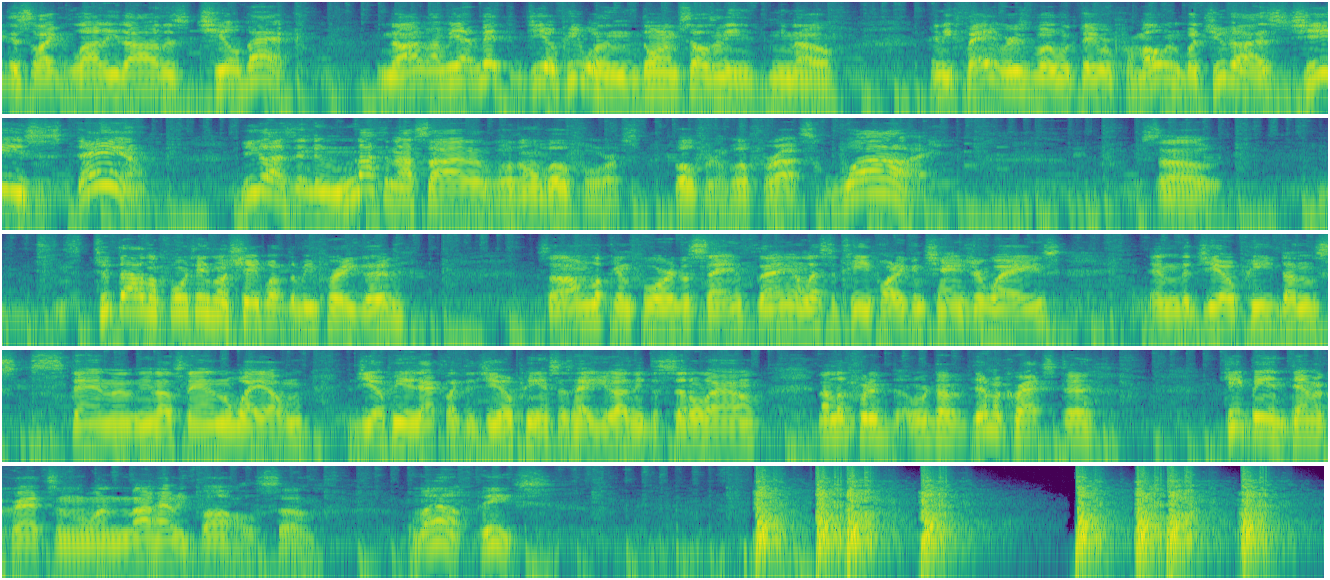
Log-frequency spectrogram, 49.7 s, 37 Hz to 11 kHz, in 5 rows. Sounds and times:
Hip hop music: 0.0 - 46.9.

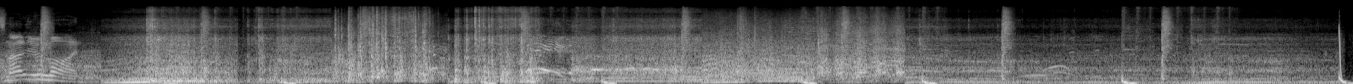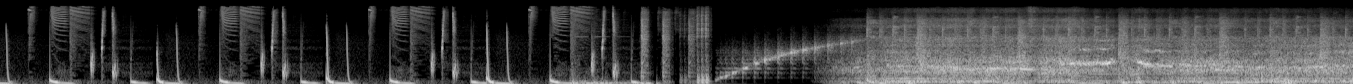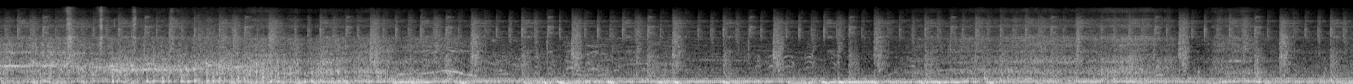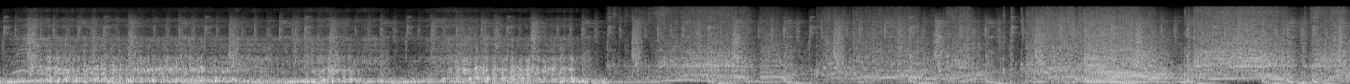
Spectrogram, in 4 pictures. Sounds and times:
Car: 0.0 - 13.6, 21.8 - 54.0
Music: 1.7 - 54.0.

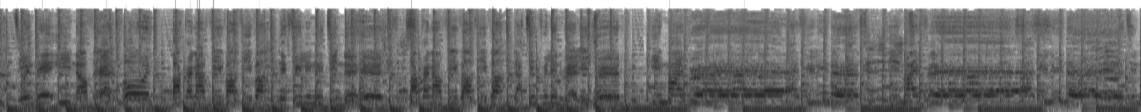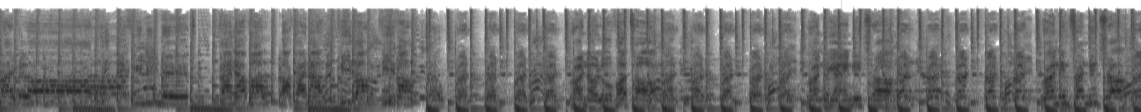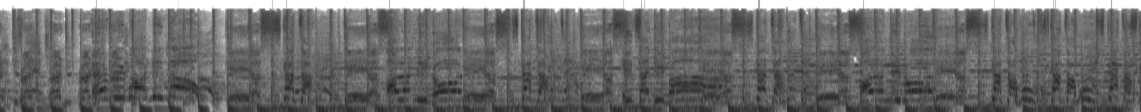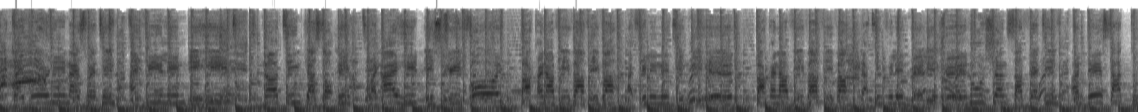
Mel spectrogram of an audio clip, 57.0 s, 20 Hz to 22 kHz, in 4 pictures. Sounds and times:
Music of Africa: 0.0 - 57.0.

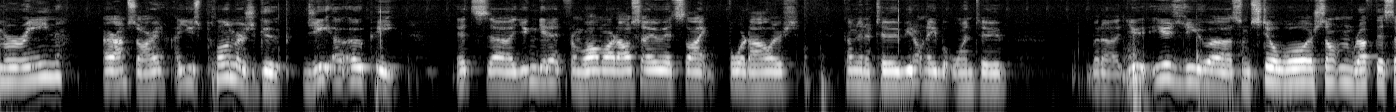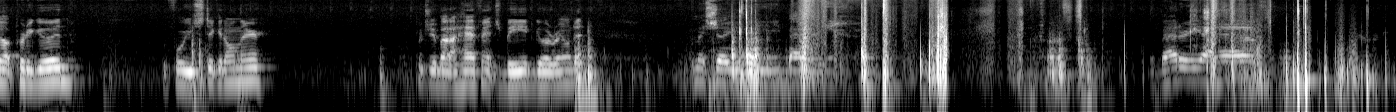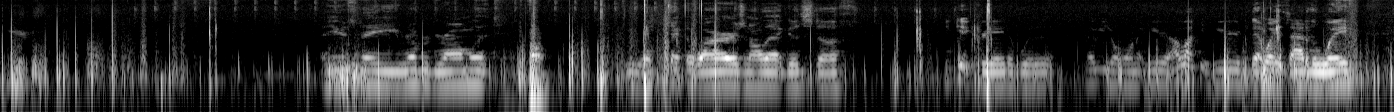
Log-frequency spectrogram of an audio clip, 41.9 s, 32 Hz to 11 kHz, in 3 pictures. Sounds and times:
Speech: 0.0 - 4.0, 4.6 - 10.1, 10.9 - 14.8, 15.6 - 16.7, 18.1 - 19.9, 20.9 - 22.5, 25.5 - 26.8, 31.1 - 32.9, 34.2 - 36.4, 37.4 - 41.5.

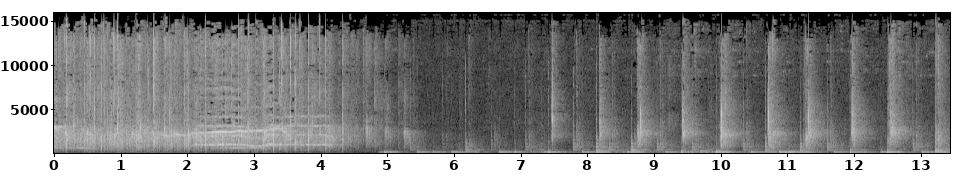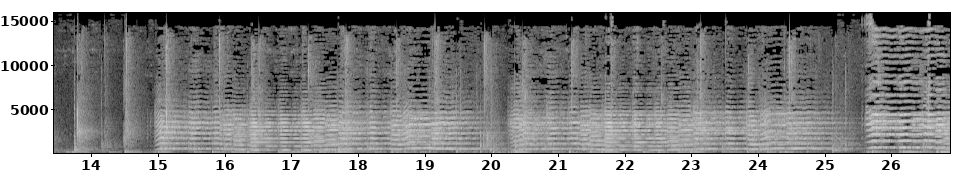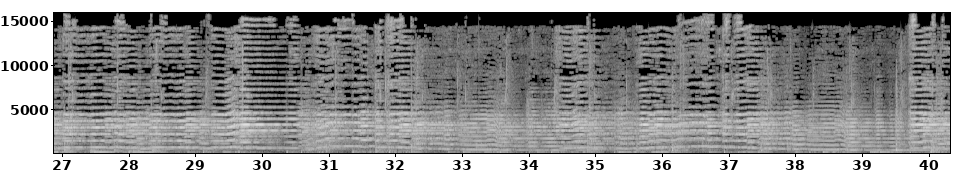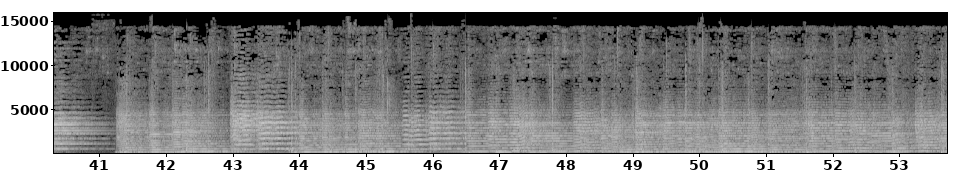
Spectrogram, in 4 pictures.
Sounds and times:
Violin, fiddle: 15.0 - 53.7.

